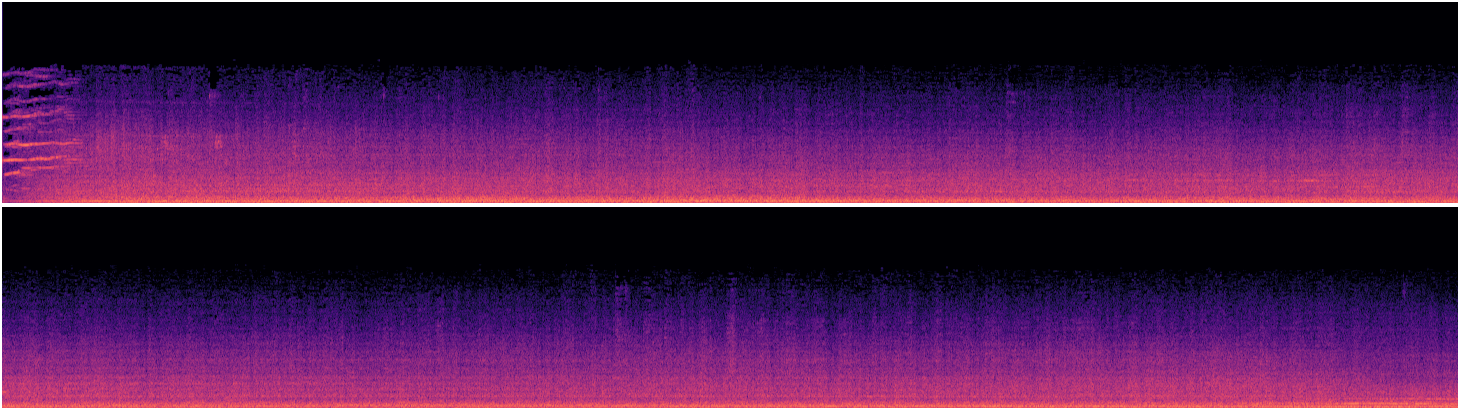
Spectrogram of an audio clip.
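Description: A train running past on the station tracks: a steady rumble of steel wheels on rails with clickety-clack, and brief high wheel squeals in the first second.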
